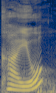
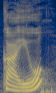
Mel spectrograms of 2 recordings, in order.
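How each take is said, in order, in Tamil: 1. இது கேள்வியாகச் சொல்லப்படுகிறது. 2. இது கேள்வியாகச் சொல்லப்படுகிறது.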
